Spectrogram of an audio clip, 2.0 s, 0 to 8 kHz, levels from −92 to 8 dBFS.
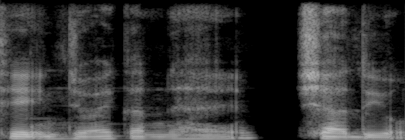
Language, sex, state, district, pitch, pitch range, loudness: Hindi, male, Maharashtra, Nagpur, 110 Hz, 100-115 Hz, -27 LUFS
